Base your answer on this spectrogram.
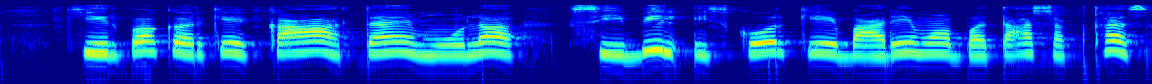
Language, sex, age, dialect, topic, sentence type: Chhattisgarhi, female, 60-100, Western/Budati/Khatahi, banking, statement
